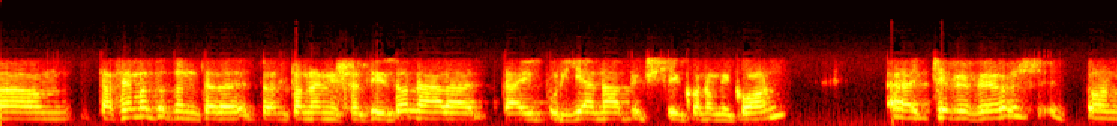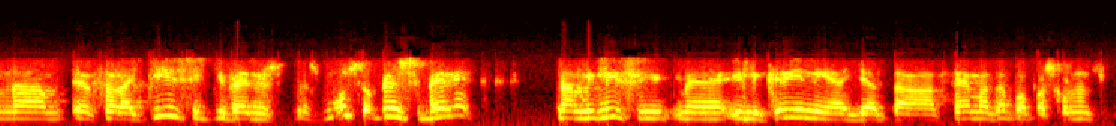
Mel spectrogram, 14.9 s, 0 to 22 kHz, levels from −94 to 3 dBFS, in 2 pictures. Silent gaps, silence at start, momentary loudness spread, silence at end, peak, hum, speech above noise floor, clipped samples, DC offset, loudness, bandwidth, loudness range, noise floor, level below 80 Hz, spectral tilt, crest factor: none; 0 s; 6 LU; 0.1 s; 0 dBFS; none; 31 dB; under 0.1%; under 0.1%; -17 LUFS; 5 kHz; 2 LU; -49 dBFS; -68 dBFS; -6.5 dB/octave; 18 dB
